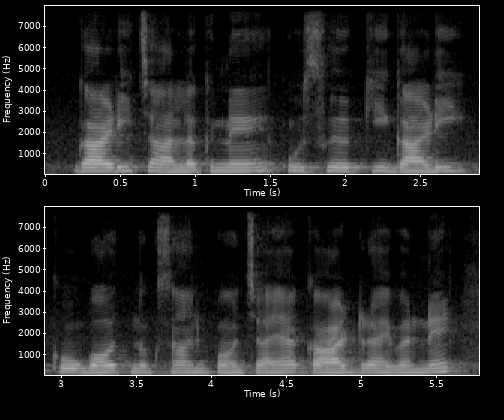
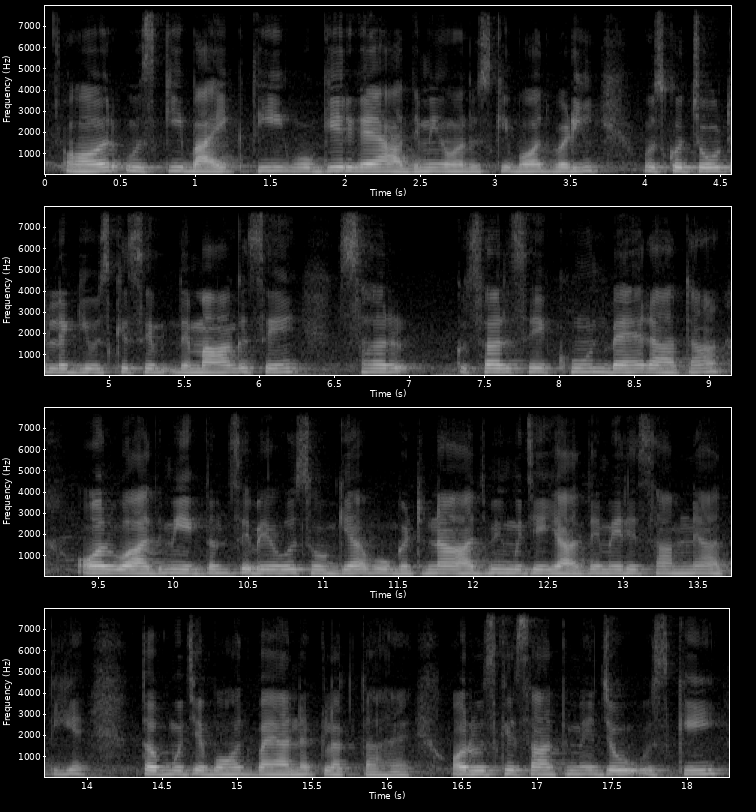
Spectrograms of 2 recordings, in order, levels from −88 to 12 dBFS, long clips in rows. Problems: none marked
